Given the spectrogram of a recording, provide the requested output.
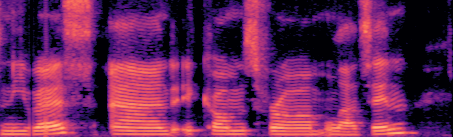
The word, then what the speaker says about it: Nives: thought first saw it I thought it was knives so what is the term the meaning of your your wrestling name so it's actually pronounced neas and it comes from Latin and it means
